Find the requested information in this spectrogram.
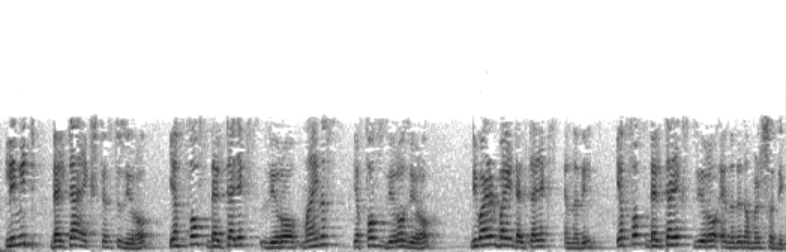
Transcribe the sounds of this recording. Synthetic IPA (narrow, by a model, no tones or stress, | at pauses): limitːɨɖe̞ltːɐekstenstud͡ʑiːroːefoːfɖe̞ltːɐeksd͡ʑiːroːmɐjnɐs | efoːfd͡ʑiːɾo̞ːd͡ʑiːroː | ɖiʋɐjɖɐɖ̚bɐjɖe̞ltːɐekse̞nːɐðilefofɖe̞ltɐeksd͡ʑiːro̞ːʔe̞nːɐðɨnɐmːɐɭɕrɐd̪ʱːikʲːu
